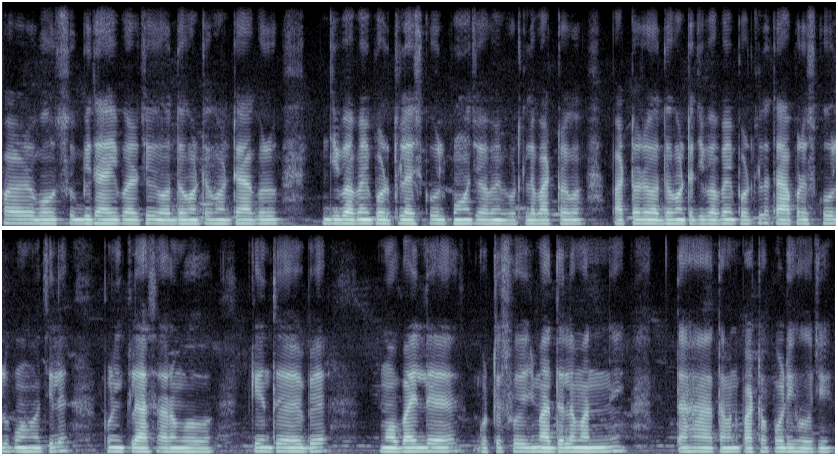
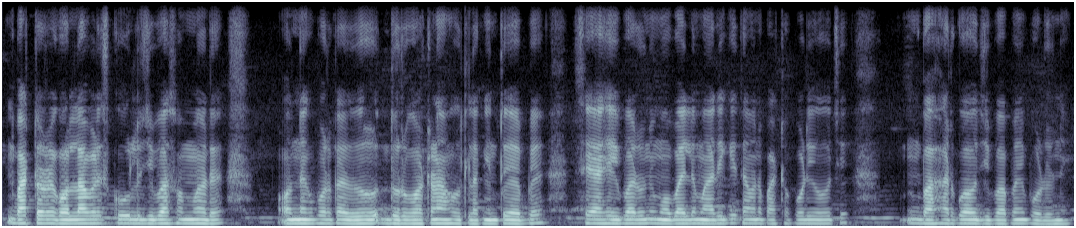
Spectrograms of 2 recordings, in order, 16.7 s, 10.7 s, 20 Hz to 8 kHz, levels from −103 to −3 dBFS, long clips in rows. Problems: constant background noise, continuous background conversations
